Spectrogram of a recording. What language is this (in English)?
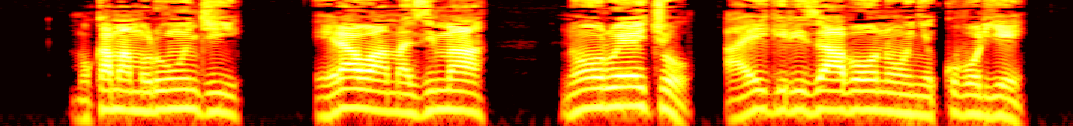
Ganda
